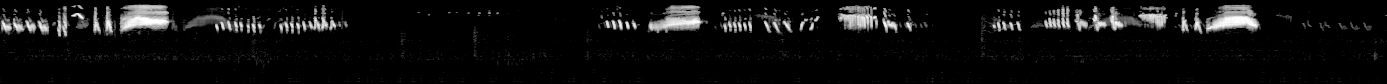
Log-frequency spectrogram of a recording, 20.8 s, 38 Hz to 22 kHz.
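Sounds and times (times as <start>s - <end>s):
European greenfinch Chloris chloris trilling and wheezing: 0.0s - 5.1s, 9.0s - 13.7s, 14.8s - 18.9s.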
